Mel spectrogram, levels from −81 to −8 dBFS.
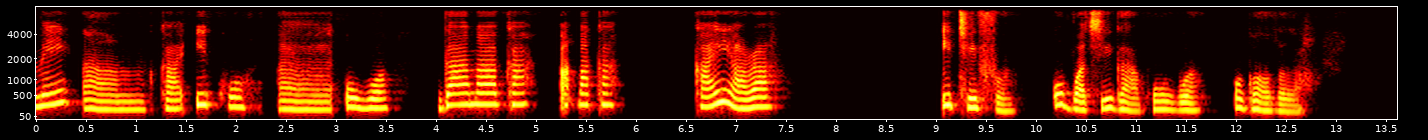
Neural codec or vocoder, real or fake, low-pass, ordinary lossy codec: codec, 16 kHz, 1.1 kbps, Voila-Tokenizer; fake; 7.2 kHz; none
